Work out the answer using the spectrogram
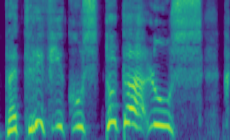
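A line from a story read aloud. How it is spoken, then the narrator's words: Shout from hiding. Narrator (Polish): krzyknęła z ukrycia Hermiona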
